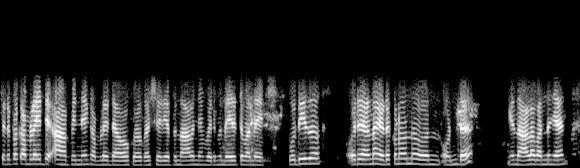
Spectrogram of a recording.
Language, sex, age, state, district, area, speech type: Malayalam, female, 18-30, Kerala, Kozhikode, rural, conversation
